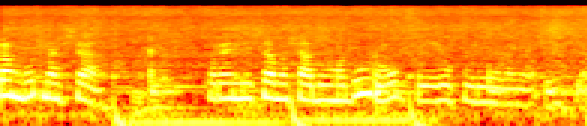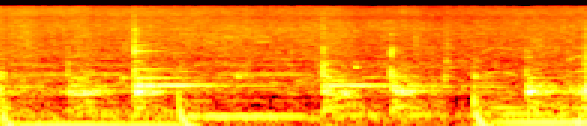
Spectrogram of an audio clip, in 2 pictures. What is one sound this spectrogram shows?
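A wooden spatula scrapes and clatters against a metal wok.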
